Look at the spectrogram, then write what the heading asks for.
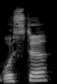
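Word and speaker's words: Worcester: that's in it's the nearby city of wora here in Massachusetts I've been informed I have to pronounce it that way uh I don't want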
